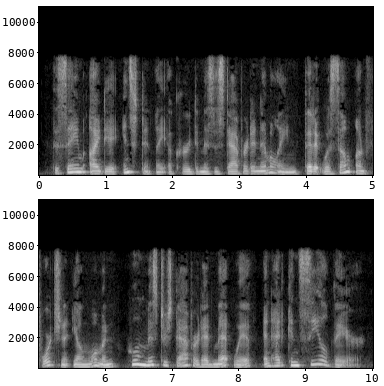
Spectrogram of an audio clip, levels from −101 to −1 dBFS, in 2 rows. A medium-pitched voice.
Yes: medium, 150 Hz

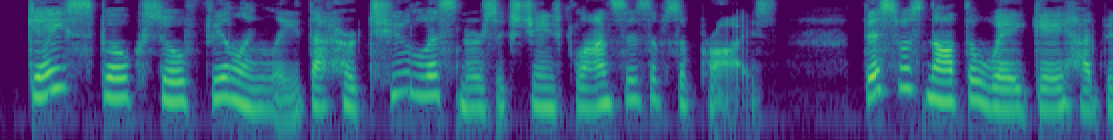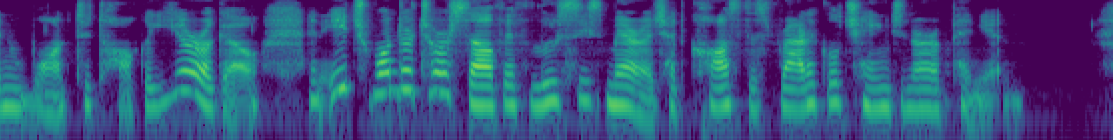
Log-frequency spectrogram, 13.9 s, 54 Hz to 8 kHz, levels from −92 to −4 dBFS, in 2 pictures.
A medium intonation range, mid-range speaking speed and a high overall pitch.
No: wide, 6.1 semitones; average, 180 wpm; high, 200 Hz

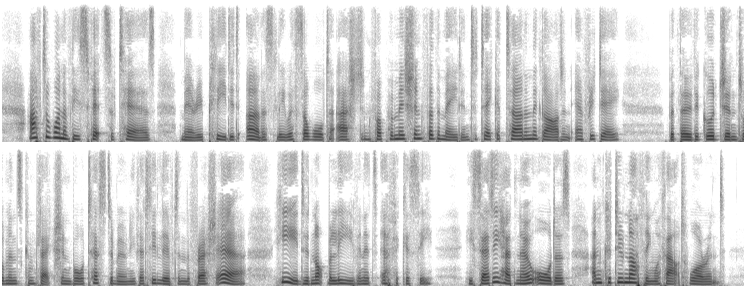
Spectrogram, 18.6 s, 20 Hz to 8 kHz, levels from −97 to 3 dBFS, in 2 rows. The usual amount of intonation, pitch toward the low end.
No: average, 3.3 semitones; medium, 170 Hz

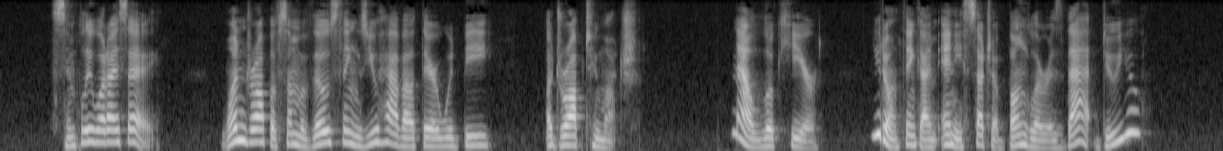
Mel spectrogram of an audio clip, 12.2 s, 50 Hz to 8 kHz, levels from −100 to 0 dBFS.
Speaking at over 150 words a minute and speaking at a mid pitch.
Yes: average, 175 wpm; medium, 180 Hz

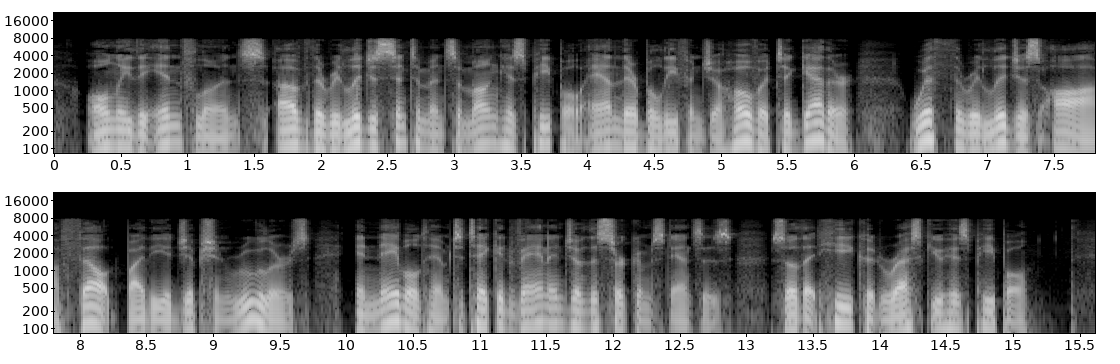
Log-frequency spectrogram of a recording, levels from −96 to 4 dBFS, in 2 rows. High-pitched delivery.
No: low, 100 Hz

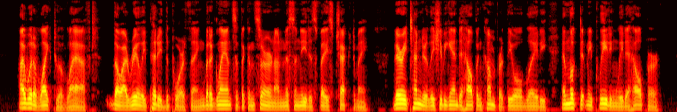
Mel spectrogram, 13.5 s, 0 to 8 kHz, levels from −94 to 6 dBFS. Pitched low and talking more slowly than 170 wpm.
No: very low, 90 Hz; average, 200 wpm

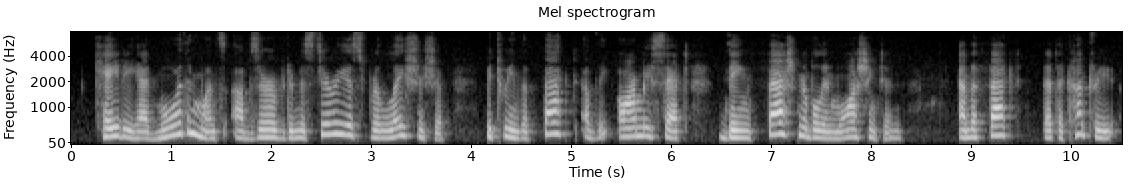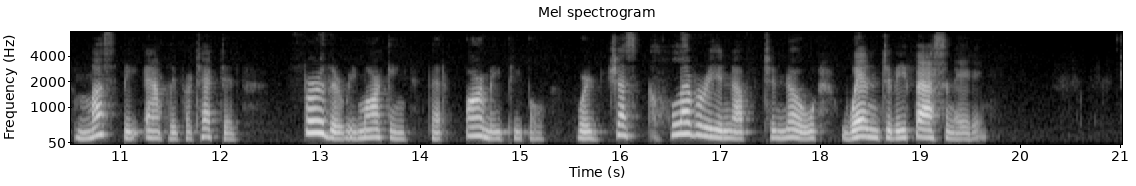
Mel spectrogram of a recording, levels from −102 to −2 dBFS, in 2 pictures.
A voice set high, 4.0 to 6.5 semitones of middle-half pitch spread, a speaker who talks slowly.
Yes: high, 195 Hz; average, 4.7 semitones; slow, 130 wpm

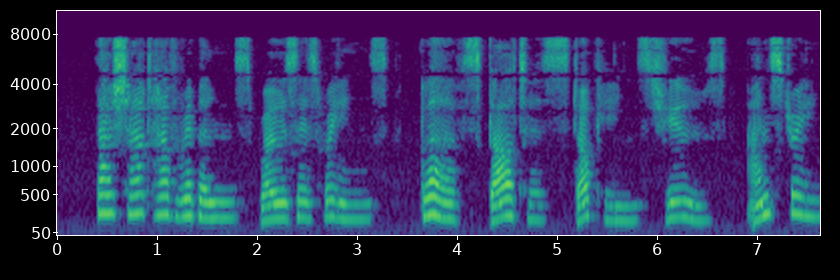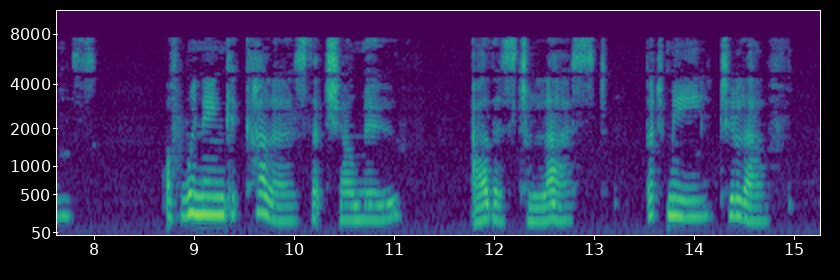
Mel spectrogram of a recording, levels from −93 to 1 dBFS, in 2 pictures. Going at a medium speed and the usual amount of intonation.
No: slow, 100 wpm; average, 4.0 semitones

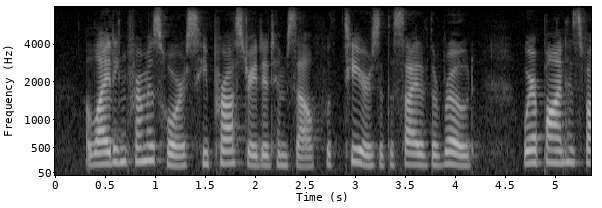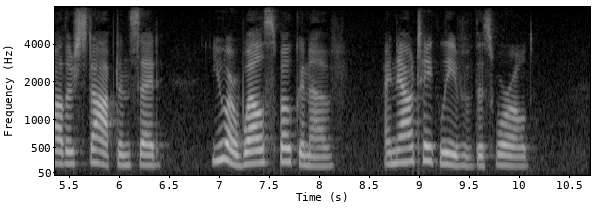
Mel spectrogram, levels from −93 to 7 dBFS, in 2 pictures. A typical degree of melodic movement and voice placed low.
No: average, 4.0 semitones; high, 200 Hz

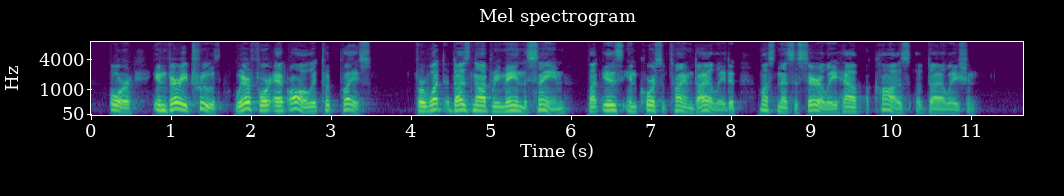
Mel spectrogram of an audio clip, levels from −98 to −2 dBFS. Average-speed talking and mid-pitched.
Yes: average, 165 wpm; medium, 150 Hz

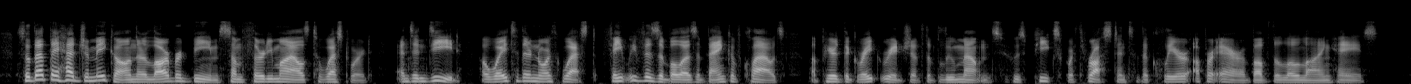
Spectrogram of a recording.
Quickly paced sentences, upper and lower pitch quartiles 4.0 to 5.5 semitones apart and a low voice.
Yes: fast, 210 wpm; average, 4.8 semitones; low, 120 Hz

